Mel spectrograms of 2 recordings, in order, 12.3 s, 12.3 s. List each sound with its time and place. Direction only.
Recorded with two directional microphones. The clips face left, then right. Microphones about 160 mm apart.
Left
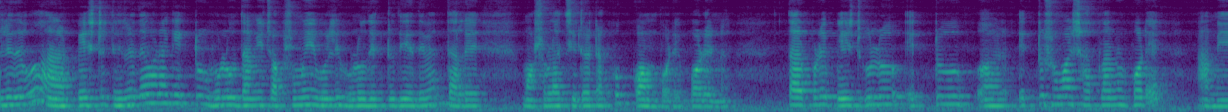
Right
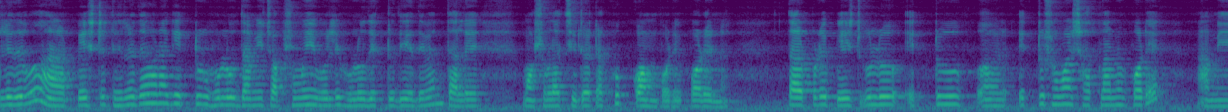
0.0 s a woman's voice: 20° right (ahead or behind)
